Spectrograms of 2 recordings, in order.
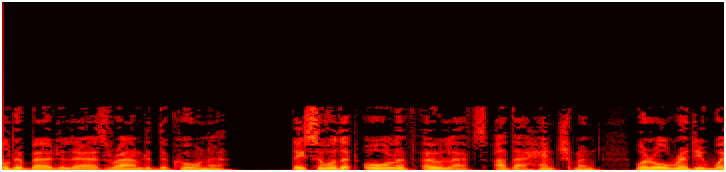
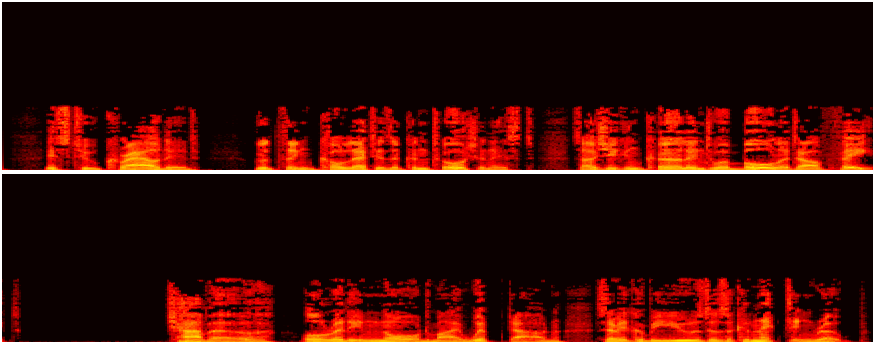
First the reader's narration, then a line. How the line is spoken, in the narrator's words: Count Olaf said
